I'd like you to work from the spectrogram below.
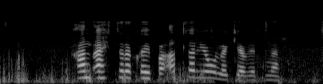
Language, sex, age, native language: Icelandic, other, 20-29, Icelandic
